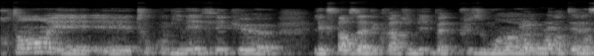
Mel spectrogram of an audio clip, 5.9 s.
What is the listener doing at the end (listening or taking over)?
taking over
